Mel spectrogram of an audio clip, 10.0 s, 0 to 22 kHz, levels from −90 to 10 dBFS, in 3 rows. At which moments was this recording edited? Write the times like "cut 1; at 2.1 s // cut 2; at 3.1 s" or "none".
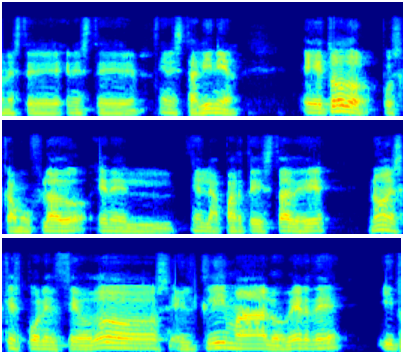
cut 1; at 2.4 s // cut 2; at 8.1 s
